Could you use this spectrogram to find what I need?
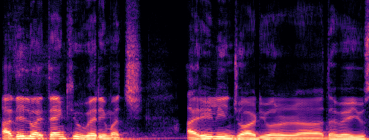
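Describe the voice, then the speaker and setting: A man speaks at a moderate pace in a dark, mellow tone over light background noise. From Pakistan. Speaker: podcast host. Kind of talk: casual interview. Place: studio. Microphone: studio mic.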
